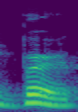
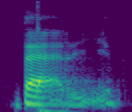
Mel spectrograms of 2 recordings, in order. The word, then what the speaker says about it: berg: to want to say berg when you see this word. But no, we would always pronounce this as berg, because R is together with a G.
